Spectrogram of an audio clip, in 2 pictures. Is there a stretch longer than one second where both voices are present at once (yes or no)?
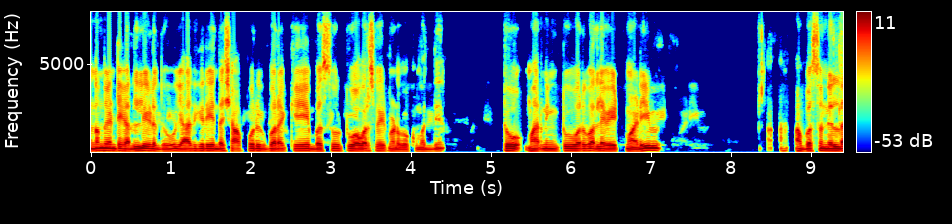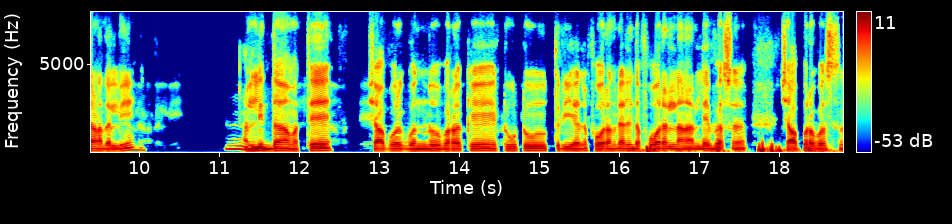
yes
